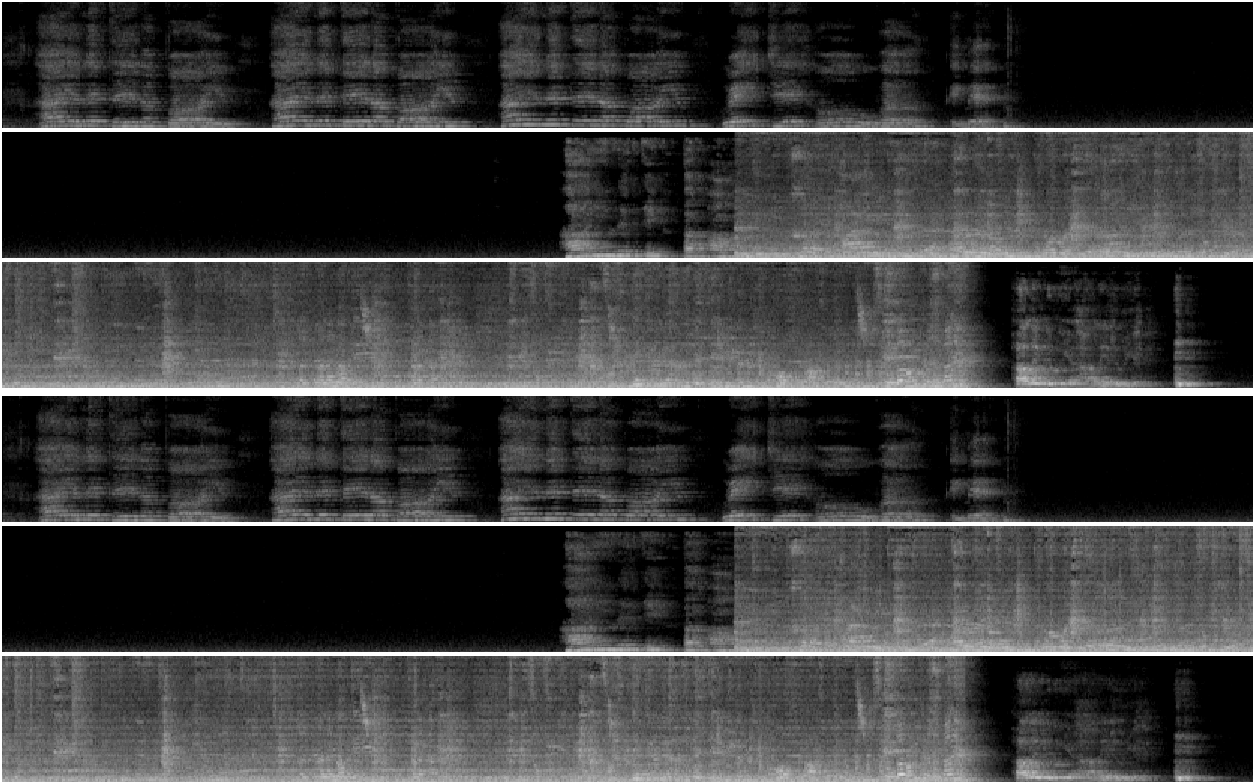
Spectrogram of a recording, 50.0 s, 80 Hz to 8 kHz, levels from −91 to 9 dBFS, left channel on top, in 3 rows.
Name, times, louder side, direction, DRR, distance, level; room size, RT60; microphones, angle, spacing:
voice 1, 0.4-3.1 3.6-6.1 6.6-9.1 9.6-12.2 12.6-13.4, left 1 dB, 15° right, -5 dB, 7.4 m, -42 dB
voice 2, 24.1-25.4 25.8-27.0 27.8-29.9 31.3-33.5 34.7-35.5 35.9-37.4, left 1 dB, 30° left, -4 dB, 4.4 m, -32 dB
sound 1, 26.4-46.2, right 1 dB, 40° right, 1.5 m, -23 dB
voice 3, 46.9-48.5 49.0-49.2, right 1 dB, 45° left, -3 dB, 3.2 m, -25 dB
24.0 x 22.0 x 2.3 m, 0.76 s
head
